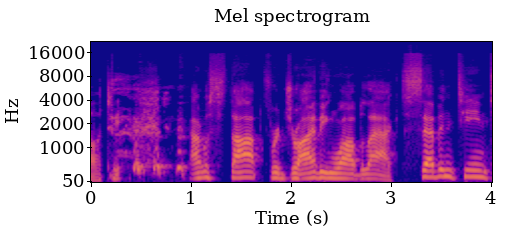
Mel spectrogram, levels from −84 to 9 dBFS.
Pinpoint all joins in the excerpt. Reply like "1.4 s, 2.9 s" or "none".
1.0 s, 1.7 s, 3.1 s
